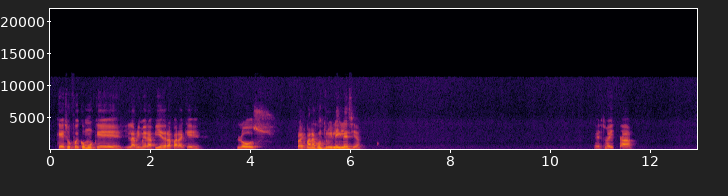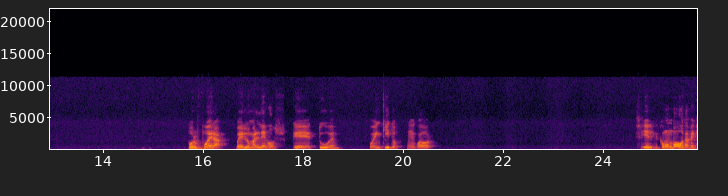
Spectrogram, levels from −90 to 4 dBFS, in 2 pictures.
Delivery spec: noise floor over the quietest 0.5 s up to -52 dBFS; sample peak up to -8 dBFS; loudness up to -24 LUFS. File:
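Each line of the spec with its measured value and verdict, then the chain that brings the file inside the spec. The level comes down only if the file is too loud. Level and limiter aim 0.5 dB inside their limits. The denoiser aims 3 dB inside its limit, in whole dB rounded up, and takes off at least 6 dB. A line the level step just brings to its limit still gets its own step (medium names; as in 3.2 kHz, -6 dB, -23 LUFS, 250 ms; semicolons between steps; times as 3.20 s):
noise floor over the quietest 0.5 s -65 dBFS: pass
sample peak -11.0 dBFS: pass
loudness -28.0 LUFS: pass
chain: none needed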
